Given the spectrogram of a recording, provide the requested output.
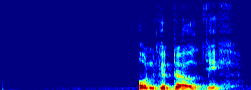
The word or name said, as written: ongeduldig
